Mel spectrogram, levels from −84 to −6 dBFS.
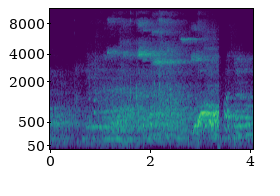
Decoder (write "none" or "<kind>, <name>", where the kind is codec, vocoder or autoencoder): vocoder, BigVGAN v2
